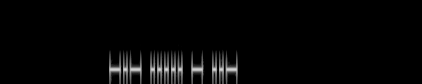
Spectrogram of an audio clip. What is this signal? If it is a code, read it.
Morse code, heard as a keyed tone, about 34 wpm, 700 Hz. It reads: K5TU
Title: Easy Call Signs Repeated 2x - 35wpm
